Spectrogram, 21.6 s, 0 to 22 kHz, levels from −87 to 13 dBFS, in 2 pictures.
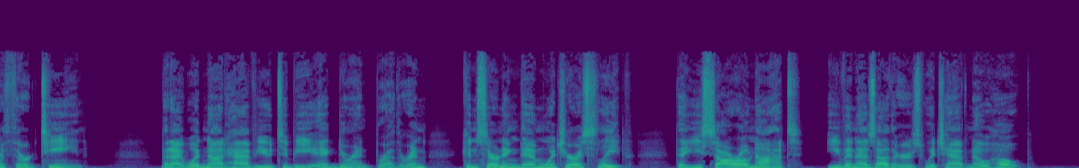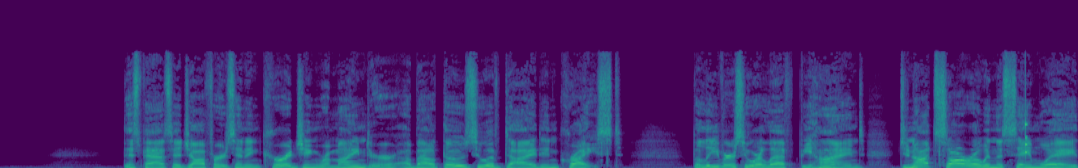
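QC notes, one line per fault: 4.27 s, damaged data in a compressed stream: a short blip right between "to be ignorant brethren" and "concerning them which are". A bit of the compressed data got mangled there, so the decoder misread that frame, lost its place and hunted for the next good frame header.
21.04–21.06 s, damaged data in a compressed stream again: another quick blip near the end, from the same kind of corrupted frame and the decoder resyncing past it.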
